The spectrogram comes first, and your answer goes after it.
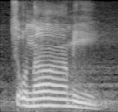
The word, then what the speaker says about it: tsunami: a brand new word it starts with a T but it you don't pronounce the T so Nami tsunami is that it the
